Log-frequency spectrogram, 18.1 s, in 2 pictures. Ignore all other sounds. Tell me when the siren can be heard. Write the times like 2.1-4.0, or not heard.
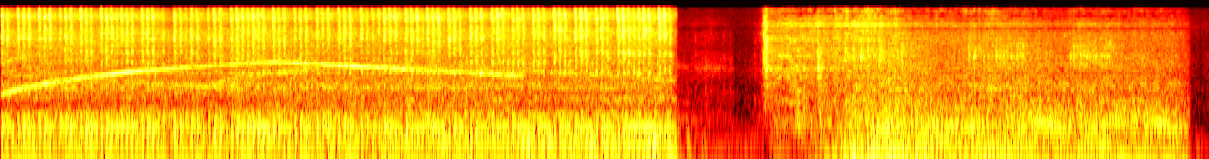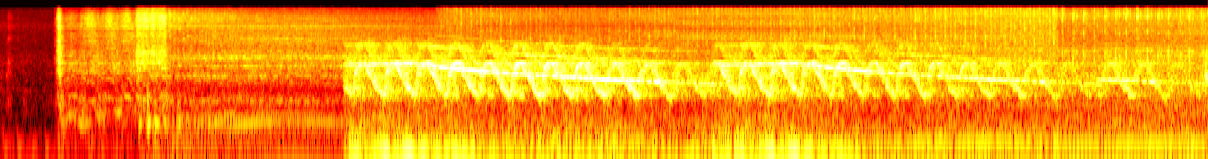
0.0-4.0, 11.6-18.0.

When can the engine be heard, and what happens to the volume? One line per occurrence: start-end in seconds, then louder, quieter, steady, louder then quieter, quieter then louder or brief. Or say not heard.
0.0-18.0 quieter.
